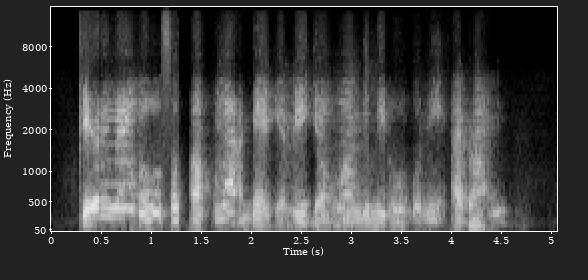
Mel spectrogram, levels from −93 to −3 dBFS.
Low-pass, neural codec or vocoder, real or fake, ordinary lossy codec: 14.4 kHz; codec, 44.1 kHz, 0.9 kbps, DAC; fake; none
